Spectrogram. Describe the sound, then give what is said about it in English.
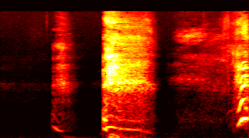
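A short sharp intake of breath leads into a single loud, noisy sneeze burst, followed by a brief faint sniffle and a small voiced sound. “Sorry. Bless you.”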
